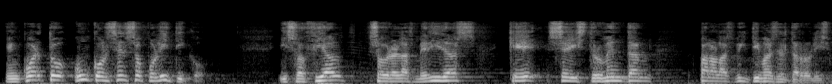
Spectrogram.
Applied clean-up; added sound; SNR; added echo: neural separator model SepFormer DNS4.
